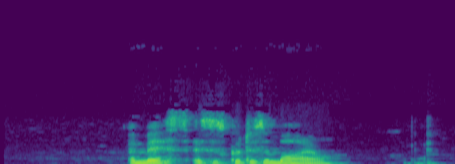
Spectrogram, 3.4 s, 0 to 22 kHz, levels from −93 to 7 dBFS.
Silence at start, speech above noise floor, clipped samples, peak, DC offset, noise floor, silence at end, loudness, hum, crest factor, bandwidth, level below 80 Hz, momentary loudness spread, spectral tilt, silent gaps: 0.95 s; 56 dB; under 0.1%; -2 dBFS; under 0.1%; -72 dBFS; 0.2 s; -18 LUFS; none; 18 dB; 7.4 kHz; -60 dBFS; 9 LU; -5.5 dB/octave; none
